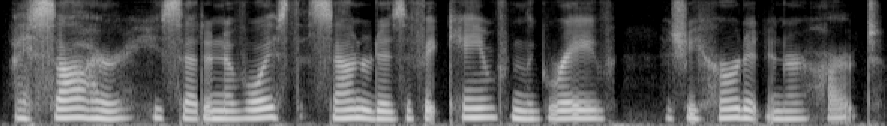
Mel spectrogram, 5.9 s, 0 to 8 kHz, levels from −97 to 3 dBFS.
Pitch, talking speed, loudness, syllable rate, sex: 200 Hz, 245 wpm, -20 LUFS, 5.0 syllables/s, female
